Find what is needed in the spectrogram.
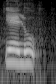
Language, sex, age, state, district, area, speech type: Kannada, female, 18-30, Karnataka, Chikkaballapur, rural, read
